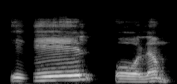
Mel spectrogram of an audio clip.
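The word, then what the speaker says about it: El Olam: यहां पर सनातन ईश्वर का जगह में मूल भाषा में लिखा है एल ओलम। क्या लिखा है? एल ओलाम।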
